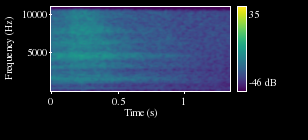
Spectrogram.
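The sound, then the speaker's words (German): A deep breath drawn in through the nose during a guided relaxation breathing exercise, a quiet, steady airy rush that fades slightly as it continues. “Nochmal tief durch die Nase ein”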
